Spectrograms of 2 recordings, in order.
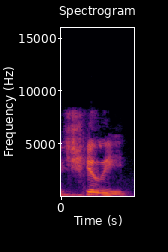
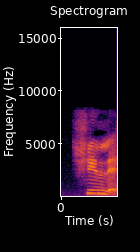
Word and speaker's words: Chile: Chalet Chile I love I love how Sebastian says Chile because I used to say chili I'll be honest I used to say it like like chili like the spice and then when Sebastian make like me like I'm from Chile it'd be like I I am so saying it wrong so that's Chile Chile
